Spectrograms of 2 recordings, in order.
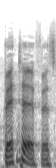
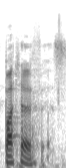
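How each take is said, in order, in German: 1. Der erste Teil klingt wie 'better'. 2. Der erste Teil klingt wie 'butter'. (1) "Du würdest auch BetterFS wahrscheinlich sagen" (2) "Aber es heißt ButterFS"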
